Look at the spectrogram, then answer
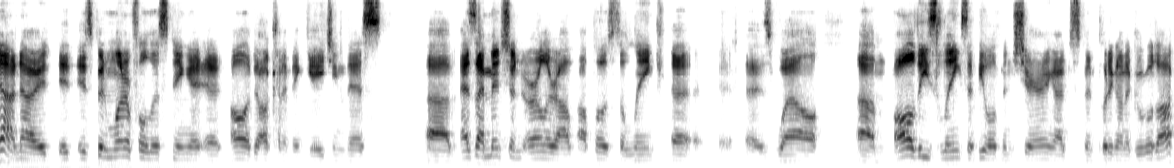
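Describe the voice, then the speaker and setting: A man's bright, sharp voice at a medium pitch, fairly even in intonation and fairly quick in pace, in a dry, close sound with no echo. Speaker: webinar moderator. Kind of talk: webinar closing remarks. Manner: fast.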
